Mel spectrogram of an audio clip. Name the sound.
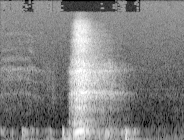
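snoring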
